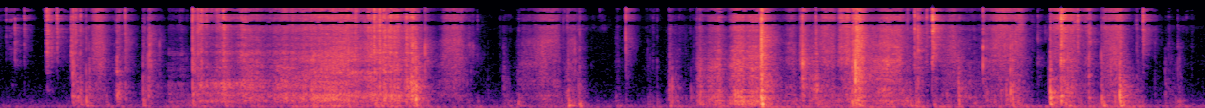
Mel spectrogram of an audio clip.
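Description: Scissors slice through packing tape on a cardboard box.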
